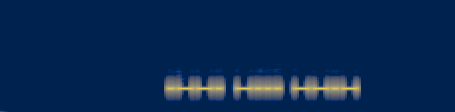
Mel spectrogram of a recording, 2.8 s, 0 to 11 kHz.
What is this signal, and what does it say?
Morse code, heard as a keyed tone, about 40 wpm, 700 Hz. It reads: PBQ
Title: USA Call Sign Postfixes - 3 Letters 40wpm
